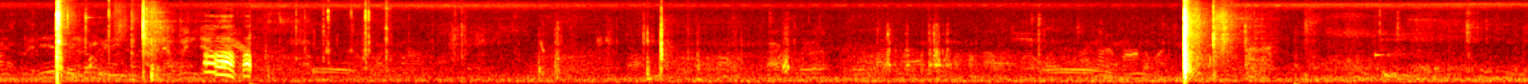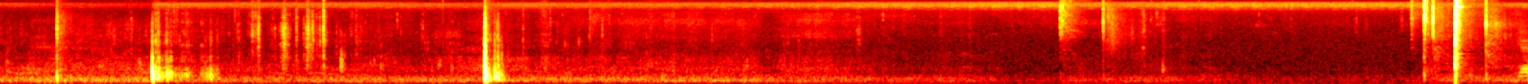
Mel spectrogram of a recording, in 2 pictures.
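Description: Air rifle shots: about half a dozen sharp single cracks spaced several seconds apart, the loudest about twelve seconds in.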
